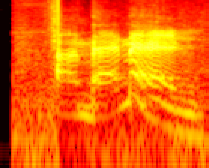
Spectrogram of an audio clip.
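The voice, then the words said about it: Batman voice like Cookie Monster. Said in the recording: “That was Batman. ... You sound like Cookie Monster.”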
